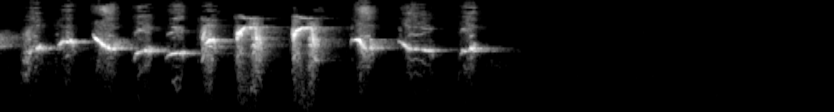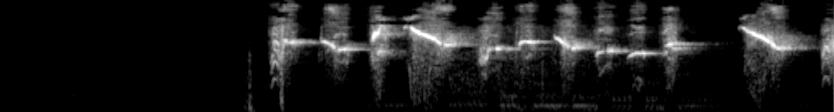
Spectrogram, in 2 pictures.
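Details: Green leafbird, tail fanning, bursts into quick chips and bright falling whistles for two and a half seconds. After a near-silent gap it resumes with a fast string of whistled slurs and buzzy notes.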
